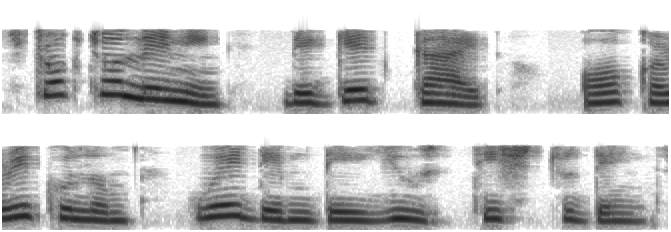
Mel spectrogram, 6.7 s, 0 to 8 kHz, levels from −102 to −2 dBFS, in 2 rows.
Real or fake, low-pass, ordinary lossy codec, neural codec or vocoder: real; 7.2 kHz; AAC, 16 kbps; none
